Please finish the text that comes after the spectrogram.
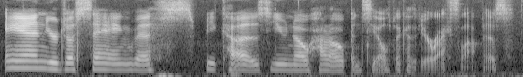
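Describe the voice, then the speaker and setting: A woman's voice: mid-range voice, moderate pace, creaky, fairly bright tone, clean tone. A woman streamer giving casual, chatty live commentary on a game, with game ambience and some noise behind her. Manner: chatty, reacting aloud to the game.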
